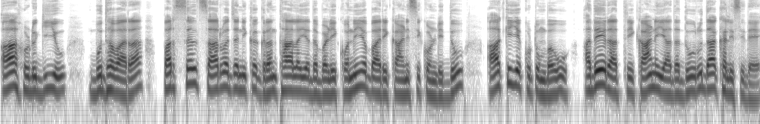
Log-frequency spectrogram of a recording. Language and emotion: Kannada, neutral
